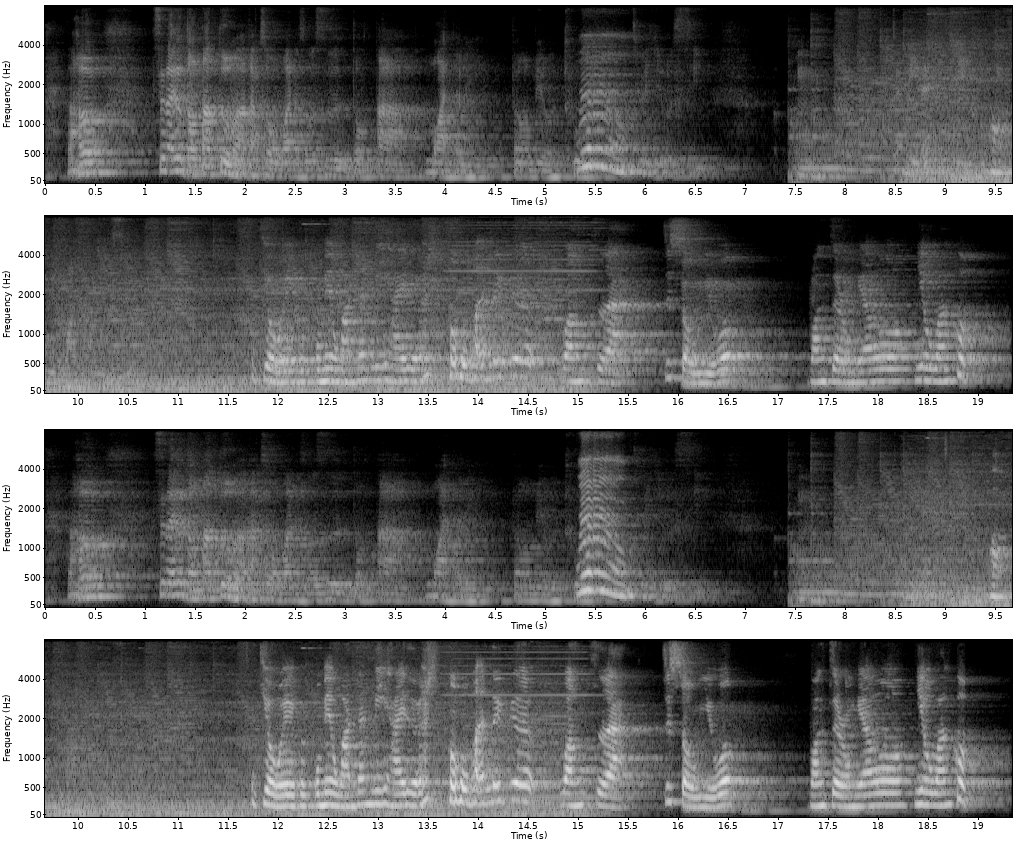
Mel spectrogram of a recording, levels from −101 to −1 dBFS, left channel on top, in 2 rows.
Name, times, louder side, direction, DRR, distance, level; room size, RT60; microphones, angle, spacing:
voice 1, 0.0-5.6 5.9-6.6 7.5-7.9 8.5-10.7 16.0-16.9 17.3-17.9 18.8-18.9, left 1 dB, 70° left, 3 dB, 1.0 m, -40 dB
voice 2, 5.3-5.9 9.5-9.7 11.9-15.5 15.9-16.6 17.3-18.9, right 6 dB, 75° right, 12 dB, 0.4 m, -22 dB
sound 1, 7.4-14.8, equal, 5° right, 1.2 m, -45 dB
sound 2, 8.5-15.1, equal, 55° right, 1.6 m, -36 dB
6.7 x 4.8 x 5.0 m, 1.4 s
head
